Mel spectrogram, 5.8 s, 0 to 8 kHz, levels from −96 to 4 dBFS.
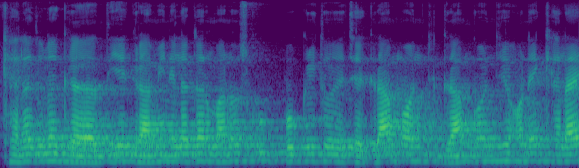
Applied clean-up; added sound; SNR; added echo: none; none; none; none.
